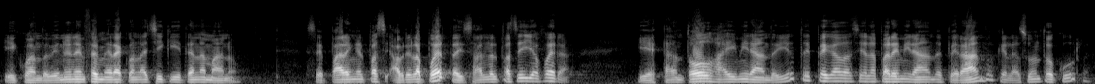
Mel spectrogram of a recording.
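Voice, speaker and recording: A middle-aged man preaching, swinging between loud emphatic lines and soft, hushed storytelling. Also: mid-range voice, fast. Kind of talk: sermon with personal storytelling.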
